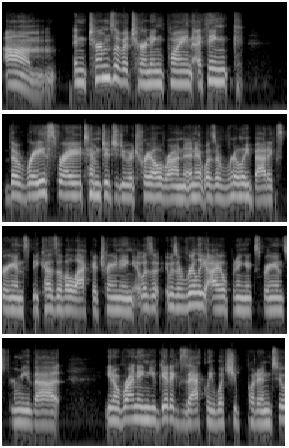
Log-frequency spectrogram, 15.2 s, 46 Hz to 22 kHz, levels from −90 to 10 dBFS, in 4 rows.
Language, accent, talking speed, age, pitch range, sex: English, American, 215 wpm, 20-39, 185-215 Hz, female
